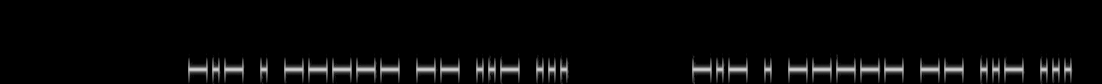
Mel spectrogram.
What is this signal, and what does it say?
Morse code, heard as a keyed tone, about 20 wpm, 700 Hz. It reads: KE0MUS KE0MUS
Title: USA Call Signs - 6 Characters - Repeated 3x - 20wpm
